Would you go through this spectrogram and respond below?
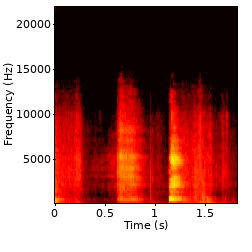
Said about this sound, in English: Bless you, Sneezy McSneezer. You got allergies or something?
